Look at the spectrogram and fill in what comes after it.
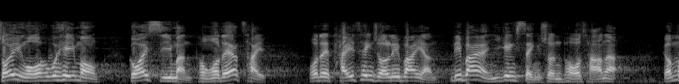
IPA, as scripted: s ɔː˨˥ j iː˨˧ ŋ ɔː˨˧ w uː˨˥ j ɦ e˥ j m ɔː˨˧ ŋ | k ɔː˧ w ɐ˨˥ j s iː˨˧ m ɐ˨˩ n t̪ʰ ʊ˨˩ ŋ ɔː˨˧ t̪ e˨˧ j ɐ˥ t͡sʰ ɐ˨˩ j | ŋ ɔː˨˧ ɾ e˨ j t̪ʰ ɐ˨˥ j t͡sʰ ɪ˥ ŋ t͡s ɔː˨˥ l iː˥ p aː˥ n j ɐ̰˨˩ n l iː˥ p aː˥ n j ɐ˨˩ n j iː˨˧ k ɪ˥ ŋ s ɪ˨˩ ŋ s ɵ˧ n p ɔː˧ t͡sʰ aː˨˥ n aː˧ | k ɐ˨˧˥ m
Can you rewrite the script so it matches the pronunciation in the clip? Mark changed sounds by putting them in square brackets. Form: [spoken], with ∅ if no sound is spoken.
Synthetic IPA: s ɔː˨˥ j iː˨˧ ŋ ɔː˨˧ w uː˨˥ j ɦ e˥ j m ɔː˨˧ ŋ | k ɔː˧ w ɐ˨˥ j s iː˨˧ m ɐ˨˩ n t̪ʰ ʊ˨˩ ŋ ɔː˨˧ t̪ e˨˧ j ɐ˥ t͡sʰ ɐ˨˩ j | ŋ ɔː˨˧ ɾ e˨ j t̪ʰ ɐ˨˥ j t͡sʰ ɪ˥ ŋ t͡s ɔː˨˥ l iː˥ p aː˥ n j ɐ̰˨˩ n l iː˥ p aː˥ n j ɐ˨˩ n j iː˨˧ k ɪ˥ ŋ s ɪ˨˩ ŋ s ɵ˧ n [pʰ] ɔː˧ t͡sʰ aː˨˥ n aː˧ | k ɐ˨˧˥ m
